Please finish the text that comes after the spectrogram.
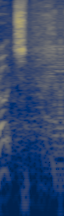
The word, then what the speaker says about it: Roche: But it's pronounced like the cock, Roche.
